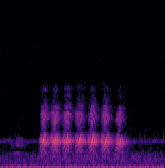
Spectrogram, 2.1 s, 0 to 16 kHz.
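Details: Long-eared owl nest recording, 10-08-2018 around 13:32–14:32: a rapid even run of seven sharp, high, clipped notes, about six per second, over a thin constant tone and soft hum.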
